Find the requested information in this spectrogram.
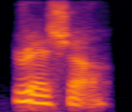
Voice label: "retia", Indian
